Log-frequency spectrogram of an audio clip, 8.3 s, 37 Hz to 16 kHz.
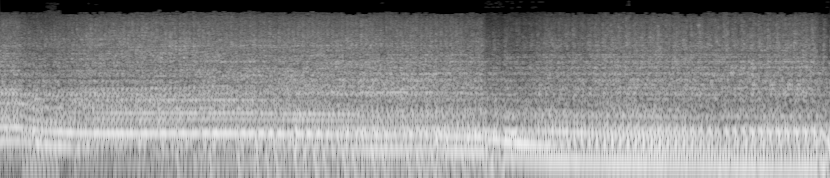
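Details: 1977 GMC 400 V8 truck warming up after cold start, choke pull-off rod adjusted: smooth, even idle with deep steady hum and slight speed lift midway; runs clean, normal warm-up idle.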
